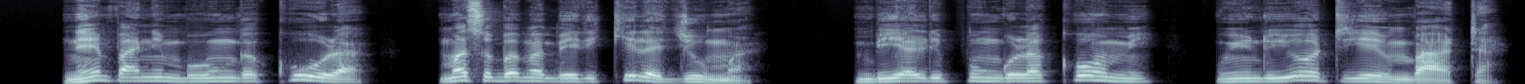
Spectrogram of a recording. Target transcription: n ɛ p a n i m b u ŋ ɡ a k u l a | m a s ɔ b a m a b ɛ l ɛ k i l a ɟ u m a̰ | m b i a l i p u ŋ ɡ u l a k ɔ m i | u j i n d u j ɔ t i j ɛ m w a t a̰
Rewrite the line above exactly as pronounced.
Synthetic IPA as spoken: n ɛ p a n i m b u ŋ ɡ a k u l a | m a s ɔ b a m a b ɛ l i k i l a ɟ u m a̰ | m b i a l i p u ŋ ɡ u l a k ɔ m i | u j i n d u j ɔ t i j ɛ m b a t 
